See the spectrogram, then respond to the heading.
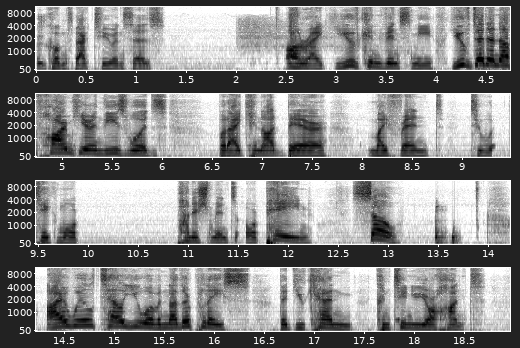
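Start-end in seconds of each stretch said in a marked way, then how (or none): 2.5-18.7 small, tiny, regal, noble forest-sprite voice. Narrating a scene, the speaker voices a sprite turning back to a player: tiny regal sprite voice. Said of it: "this little tiny regal-looking glowing humanoid with dragonfly-like wings appear in front of you, / this little tiny regal-looking glowing humanoid with dragonfly-like wings appear in front of you, /".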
